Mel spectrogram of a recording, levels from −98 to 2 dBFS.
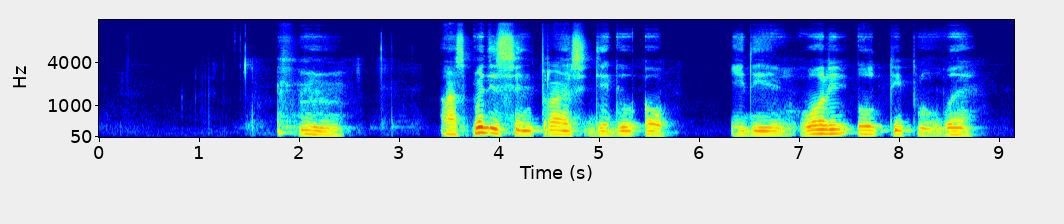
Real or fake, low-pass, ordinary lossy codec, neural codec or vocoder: fake; 14.4 kHz; none; codec, 32 kHz, 1.9 kbps, SNAC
